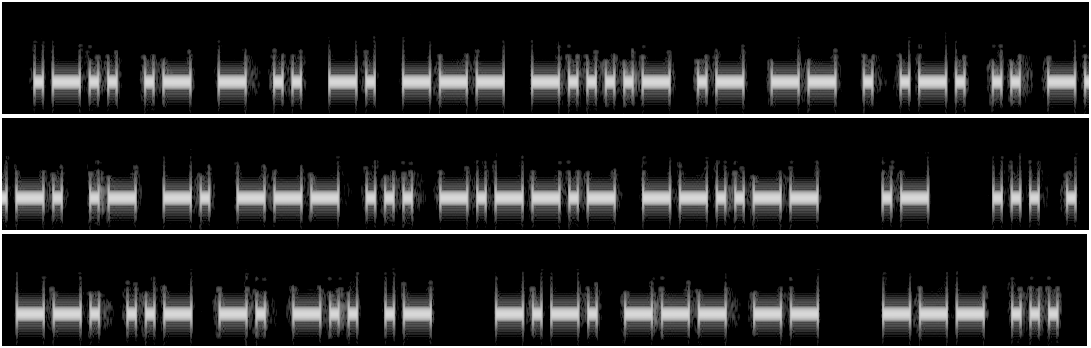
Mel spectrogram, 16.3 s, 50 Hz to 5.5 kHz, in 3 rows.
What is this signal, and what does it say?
Morse code, heard as a keyed tone, about 26 wpm, 800 Hz. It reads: LATINO-AMERICANOS), A SEGUNDA COM OS
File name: audios / portugais / portugais texte en clair 1 vitesse 26 mots minutes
